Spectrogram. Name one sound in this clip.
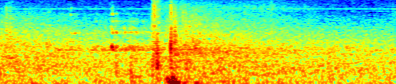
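A racket smashes a shuttlecock with a sharp crack.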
